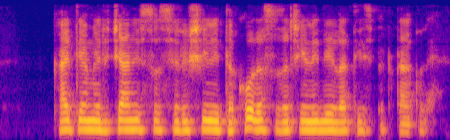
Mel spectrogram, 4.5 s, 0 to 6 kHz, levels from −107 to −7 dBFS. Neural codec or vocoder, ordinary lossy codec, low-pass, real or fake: codec, 16 kHz, 4 kbps, FunCodec, trained on Chinese and English, 50 frames a second; none; 5.4 kHz; fake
